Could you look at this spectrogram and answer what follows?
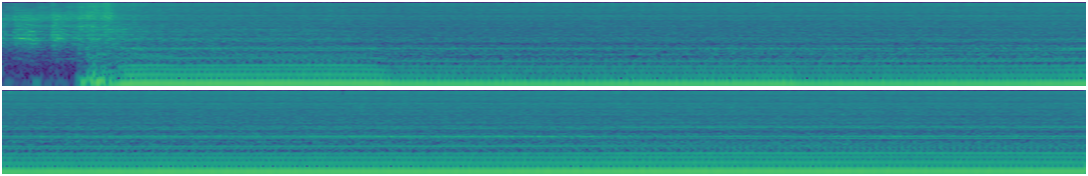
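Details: Mitsubishi Evo just after FP Red turbo install with MAP manifold and new FP oil lines; catches quickly, steady even idle with clean rev blips, no knocks or rattles. Normal start-up and revving.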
